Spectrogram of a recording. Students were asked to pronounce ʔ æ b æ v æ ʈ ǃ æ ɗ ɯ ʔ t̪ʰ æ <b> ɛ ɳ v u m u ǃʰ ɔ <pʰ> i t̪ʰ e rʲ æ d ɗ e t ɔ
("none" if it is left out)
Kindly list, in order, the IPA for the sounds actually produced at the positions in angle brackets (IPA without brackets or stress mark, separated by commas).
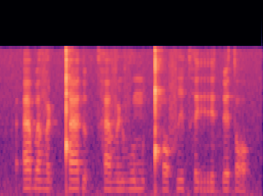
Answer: v, f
